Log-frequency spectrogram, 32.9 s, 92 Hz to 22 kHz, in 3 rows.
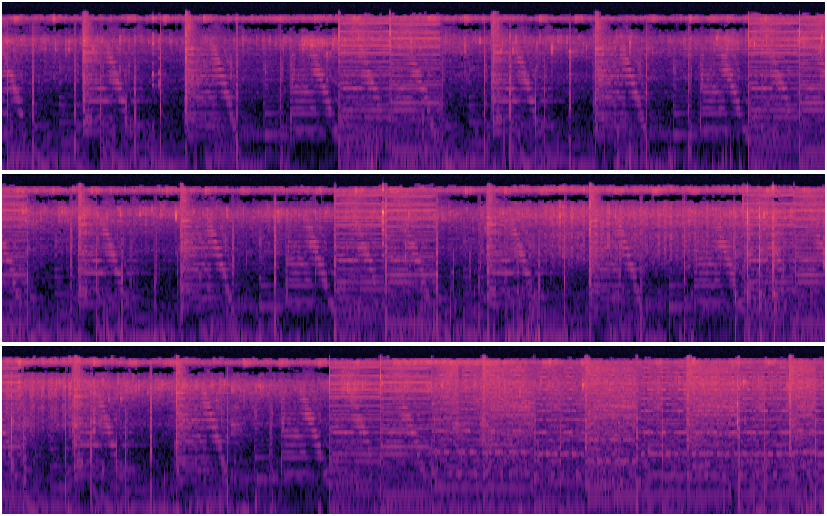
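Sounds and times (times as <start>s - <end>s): music with steady beat: 0.0s - 32.9s
oil sizzling in a pan: 0.0s - 32.9s.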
